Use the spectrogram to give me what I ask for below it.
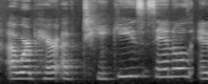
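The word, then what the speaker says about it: Tkees: go grab again i wear a pair of tikis sandals and it's spelled t-k-e-e-s which here i'll pop up a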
